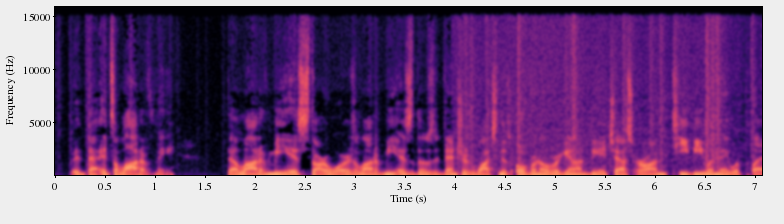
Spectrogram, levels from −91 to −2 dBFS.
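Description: Right after "it that it's", at 0.59 s, a click begins. It returns every 0.87 s until 6.70 s. These are clock drift buffer slips. Two clocks likely disagree by about 700 parts per million. The buffer drifts until a few tens of samples are dropped or repeated. Each slip is a brief tick in the speech. The room noise rising near 4 s stays well below the speech.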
